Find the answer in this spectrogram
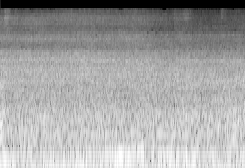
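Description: Steady background din of a large, busy indoor hall, with a constant low hum under it.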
